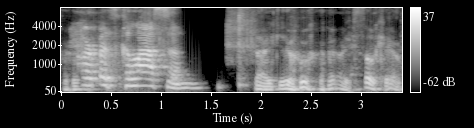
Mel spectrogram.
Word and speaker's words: corpus callosum: Corpus callosum. Thank you. I still can't pronounce it. The colossum part I got, but what's the first one? Corpus. Okay. I'll have to visualize. Like corporal, corpus, corpus.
